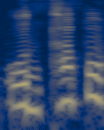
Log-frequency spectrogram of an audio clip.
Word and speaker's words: অধ্যাপক: বানানে যদিও লেখা অ, ধয় জফলা আকার প, ক, অধ্যাপক, কিন্তু যখন আমি উচ্চারণ করছি তখন আমি অধ্যাপক বলছি না, বরং আমি বলছি অধ্যাপক। এই যে অধ্বনিটার উচ্চারণ ও হয়ে গেল, এই যে অধ্বনিটার উচ্চারণ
